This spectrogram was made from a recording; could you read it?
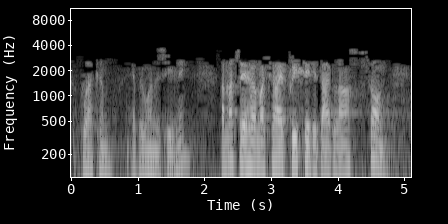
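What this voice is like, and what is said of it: Welsh accent. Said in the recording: “he originally comes from Wales. That will give you a clue as to his accent”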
